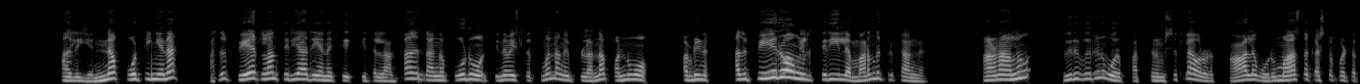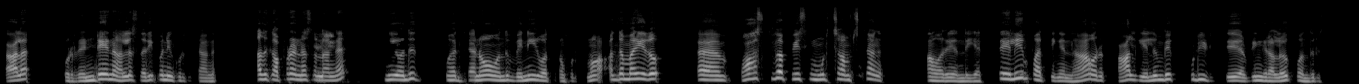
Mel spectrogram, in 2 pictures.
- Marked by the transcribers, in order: other background noise; "தினம்" said as "தெனோம்"; in English: "பாசிட்டிவா"; in English: "எக்ஸ்ரேலயும்"
- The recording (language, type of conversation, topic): Tamil, podcast, முதியோரின் பங்கு மற்றும் எதிர்பார்ப்புகளை நீங்கள் எப்படிச் சமாளிப்பீர்கள்?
